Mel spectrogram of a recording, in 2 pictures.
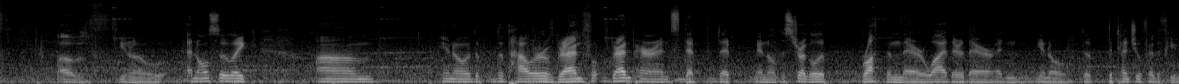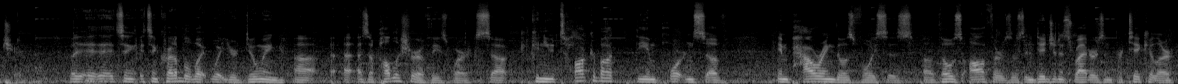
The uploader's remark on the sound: Live Interview from SIBF 2022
